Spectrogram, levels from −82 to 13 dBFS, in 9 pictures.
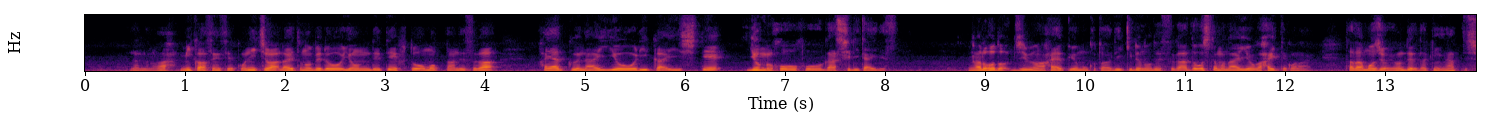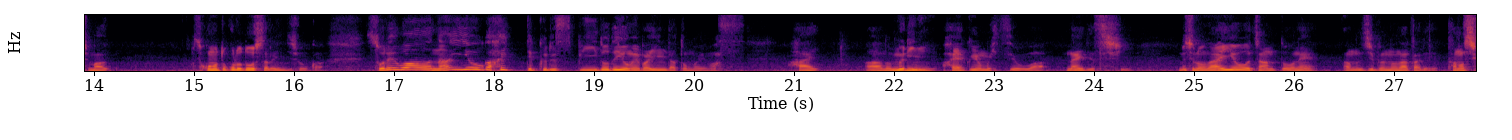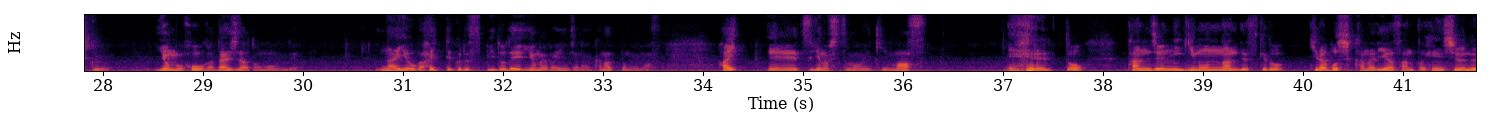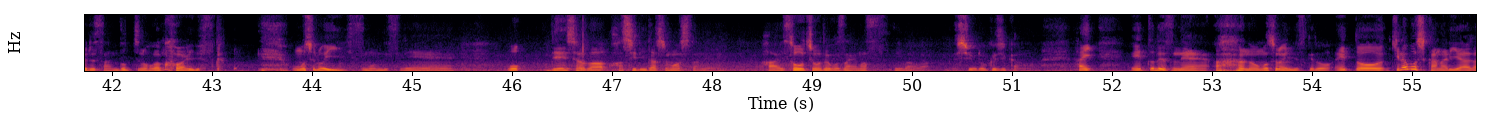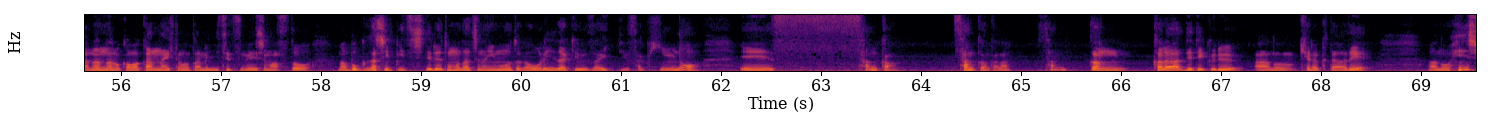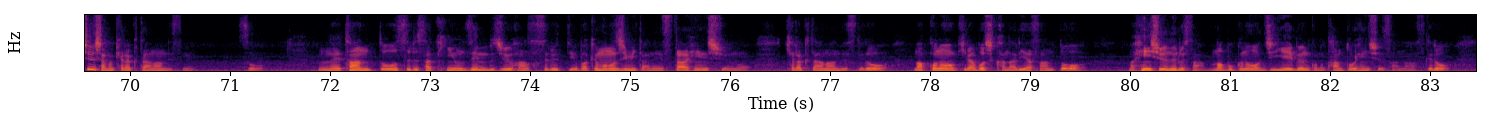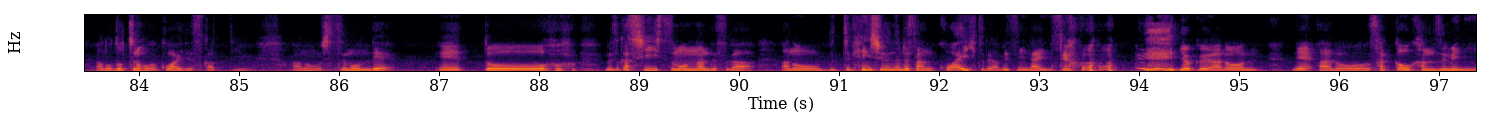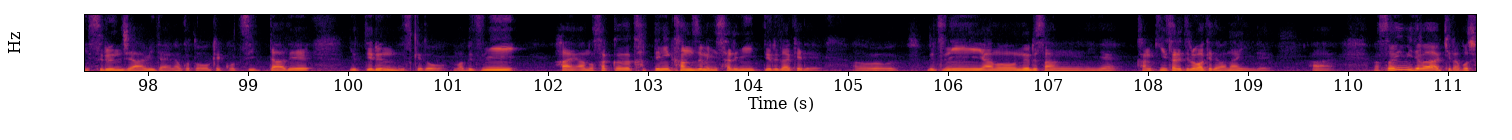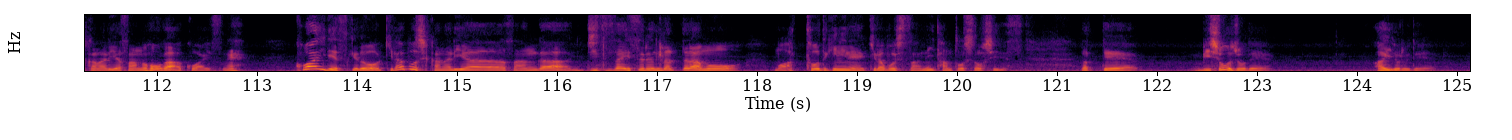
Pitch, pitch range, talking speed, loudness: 125 Hz, 110-150 Hz, 380 characters per minute, -23 LUFS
